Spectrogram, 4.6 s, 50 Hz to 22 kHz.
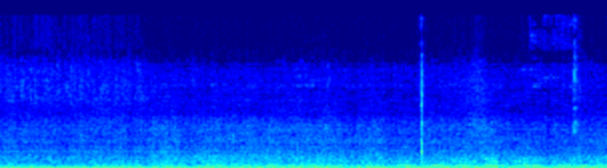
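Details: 1971 Jaguar E-Type Series 2 4.2L inline-six, four-speed manual, freshly serviced, driving at about 65 mph in third gear, 14 V and 40 psi oil pressure: steady, even engine and road drone with no whine, clunk or grind.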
